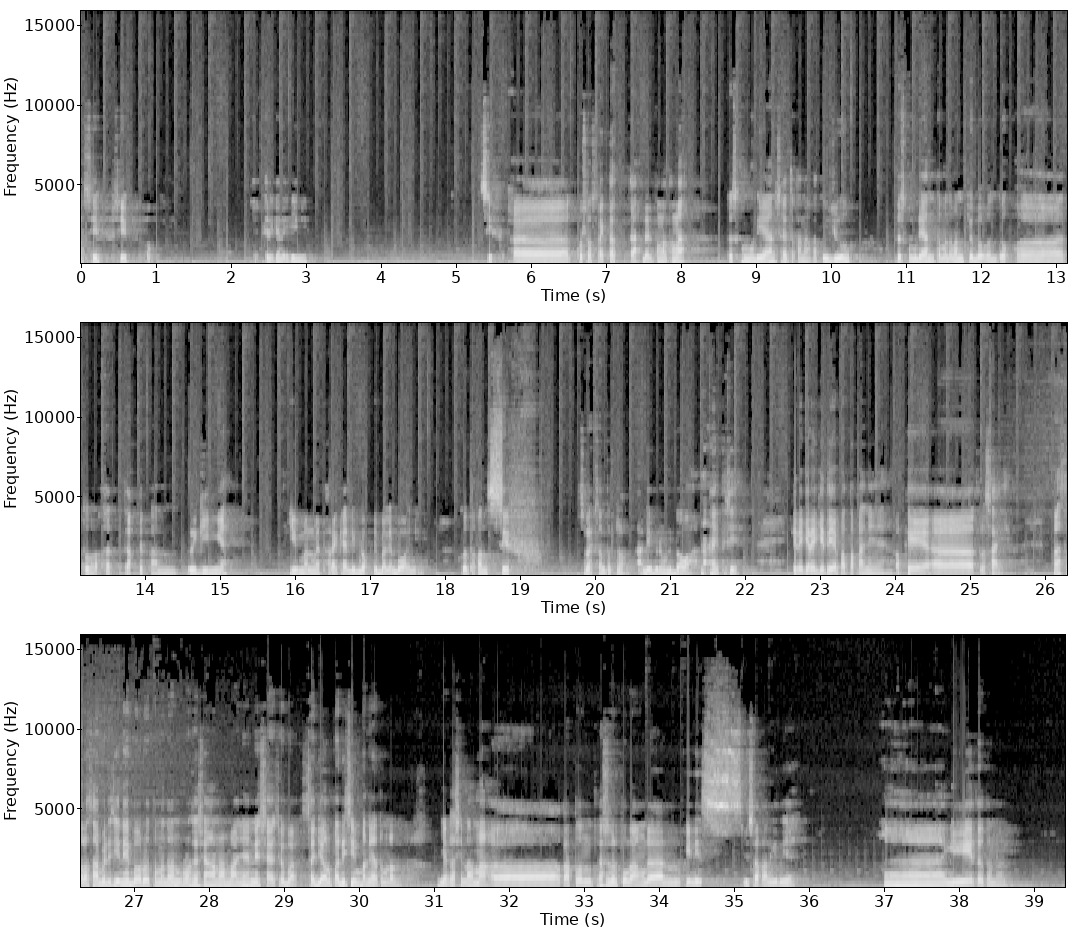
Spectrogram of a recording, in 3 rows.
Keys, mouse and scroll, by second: 0.1 shift+click, 1.6 shift+click, 2.4 shift+click, 3.3 shift+click, 3.9 shift+click, 5.0 shift+s, 7.8-8.8 middle drag, 9.5 KP_1, 11.9-12.6 drag, 13.2 click, 14.5-15.3 drag, 16.0-17.3 drag, 18.5 shift+s, 24.0-24.7 drag, 25.2 scroll down 2, 26.3-26.9 middle drag, 26.3 scroll down 1, 27.5-28.1 shift+middle drag, 29.1-31.2 drag.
